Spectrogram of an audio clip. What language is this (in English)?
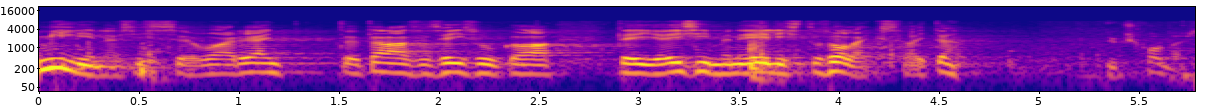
Estonian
